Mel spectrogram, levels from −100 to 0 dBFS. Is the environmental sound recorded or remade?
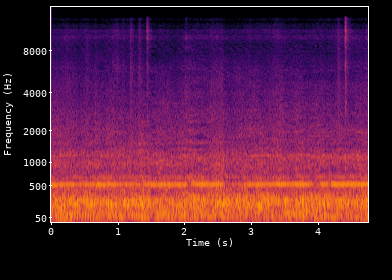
remade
